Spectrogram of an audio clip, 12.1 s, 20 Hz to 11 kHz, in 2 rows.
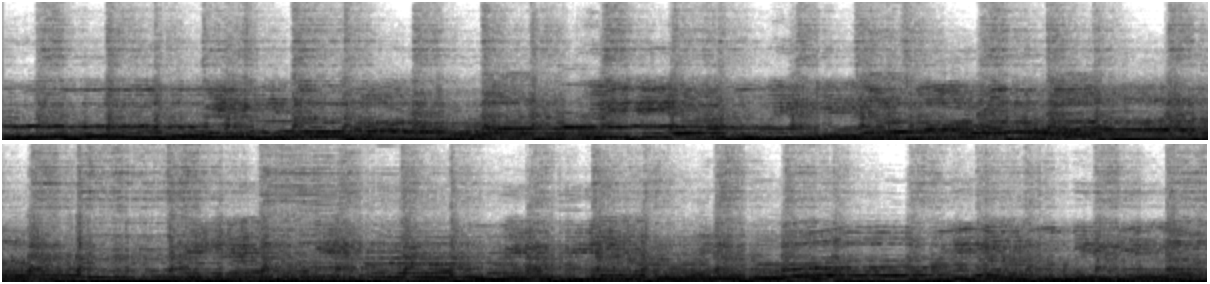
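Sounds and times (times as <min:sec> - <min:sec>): girls singing gospel: 0:00.0 - 0:12.0
instrumental accompaniment with beat: 0:00.0 - 0:12.0.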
